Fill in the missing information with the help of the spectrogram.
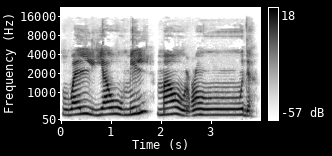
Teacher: عین کو واضح پڑھنا ہے، گلے کے درمیانی حصے سے دال کے اوپر کلکلا کرنا ہے۔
